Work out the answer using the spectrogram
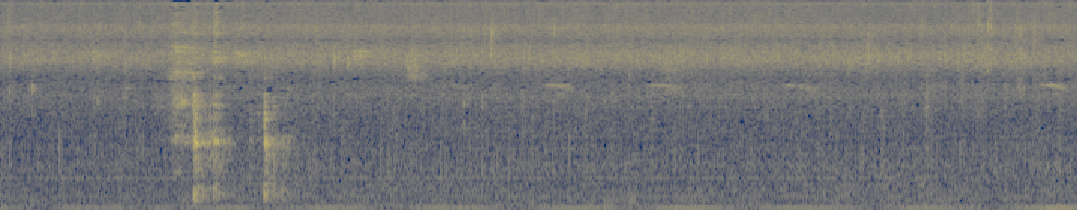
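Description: Battered nam wa bananas frying in rice bran oil in a pan, a steady sizzle. Two sharp knocks a little over a second in.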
